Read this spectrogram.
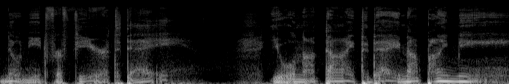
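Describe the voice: Using a put-on character voice, a man speaks at a fairly slow pace and medium pitch. The voice is raspy and hissing.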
